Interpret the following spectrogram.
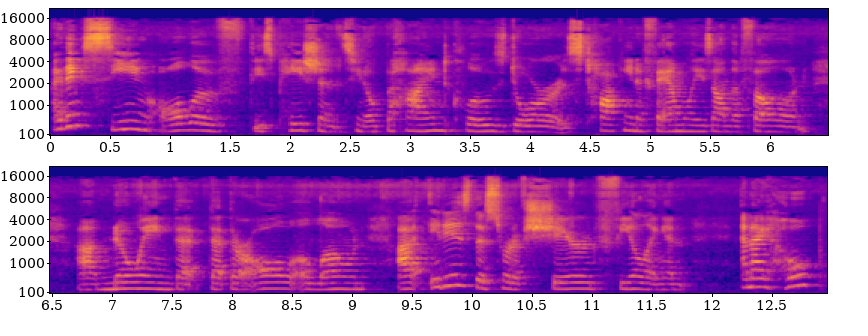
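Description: A woman with a mid-pitched voice talks in a roomy, echoing space. She is reflective and conversational, circling back over phrases as she works out a thought, like a doctor being interviewed. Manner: reflective, halting, repeats phrases as she thinks. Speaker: guest, critical care physician. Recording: echoey, roomy sound.

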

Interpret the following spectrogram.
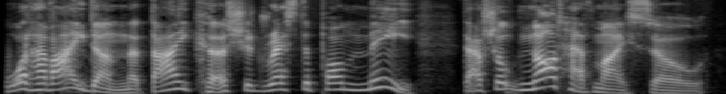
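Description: A man's voice: medium pitch, sing-song, unhurried, pitched above the performer's own voice. A man voicing an anguished young huntsman in love, pleading and trembling in archaic storybook speech. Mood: defiant. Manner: trembling, imploring, archaic diction.

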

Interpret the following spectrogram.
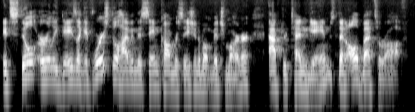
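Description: A man co-hosting a sports talk radio show, breaking down the team in a measured, analytical way. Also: mid-range voice, expressive, pushed and bright.

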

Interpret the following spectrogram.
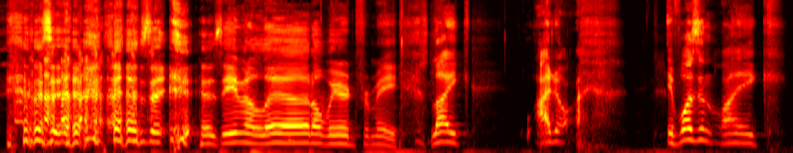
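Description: A man's voice: high-pitched, slow, clear, resonant tone. A man co-hosting a podcast, chatting casually. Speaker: podcast co-host. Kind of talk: casual banter.

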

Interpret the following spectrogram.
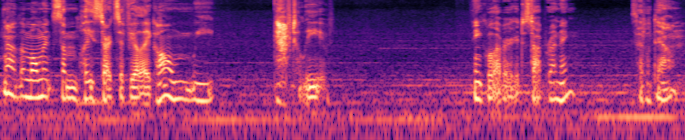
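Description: An actress playing a tender, teasing woman on the run, murmuring softly in an intimate audio drama. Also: medium pitch, unhurried, gravelly, long pauses, over music. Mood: wistful. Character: tender, teasing young woman, fugitive lover of an assassin.

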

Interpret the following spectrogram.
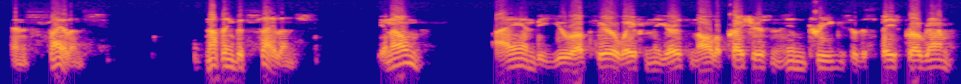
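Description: A man acting a confident, strict military spaceship captain in a 1970s radio drama, commanding and self-assured. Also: on the low side. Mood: awed, expansive. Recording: muffled 1970s radio drama recording, faint noise.

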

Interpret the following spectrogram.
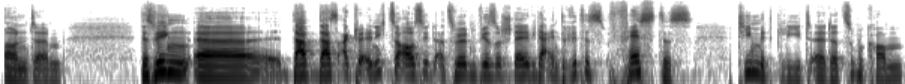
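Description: Hoarse man with a cold. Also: on the high side, a little slow. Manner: rambling, many fillers and restarts. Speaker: podcast co-host. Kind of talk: casual chat.

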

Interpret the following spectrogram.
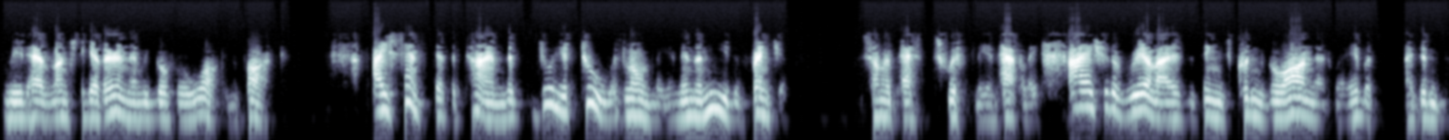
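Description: A man's voice: medium pitch, moderate pace, husky, no room sound, close to an everyday voice. Lovesick man played by an actor, vintage radio drama. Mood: reflective. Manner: earnest, pleading, dramatic. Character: lovesick, regretful, unhappily married man recounting his past. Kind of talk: 1940s radio drama acting. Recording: muffled, remastered old radio recording.

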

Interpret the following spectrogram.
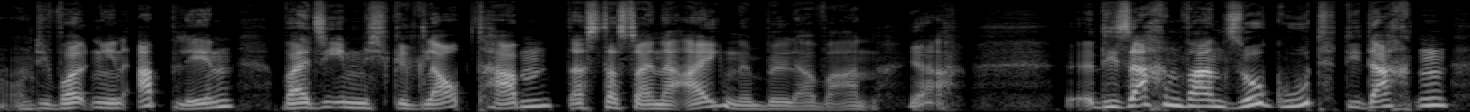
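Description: A man co-hosting a podcast in a lively, conversational style, telling things in a chatty, colloquial way. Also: a little high, dry recording, studio quality. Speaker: podcast co-host.

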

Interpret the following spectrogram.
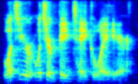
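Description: A man hosting a casual sports podcast, his voice gravelly and hoarse from a cold, talking in a loose, conversational way. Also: fairly low pitch, normal speed. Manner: relaxed, conversational, reads ads loosely with fillers. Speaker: podcast host.

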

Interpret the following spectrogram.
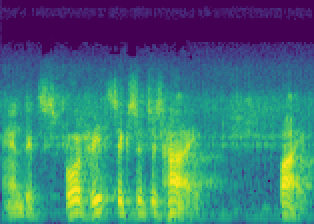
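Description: An actor playing a calm, confident private detective in a 1940s radio drama, brisk and assured. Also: male voice, a little high, full character voice. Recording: muffled old radio broadcast, faint hiss.

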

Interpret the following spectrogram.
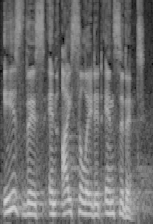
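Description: An actor playing a pushy, persistent news reporter in an audio drama, calling out insistent questions. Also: male voice, fairly high pitch, moderate pace, close to an everyday voice. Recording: noisy room ambience, distant voice.

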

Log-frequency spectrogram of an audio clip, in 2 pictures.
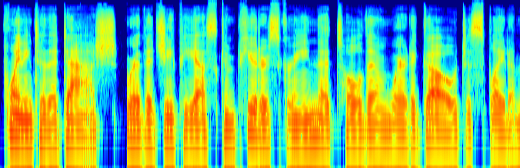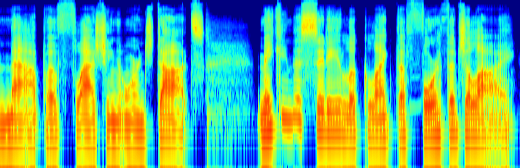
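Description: A woman's voice: very deep voice, normal speed, no echo, clean studio sound. A woman narrating scripted science-fiction drama with a wry, noir storytelling manner.

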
